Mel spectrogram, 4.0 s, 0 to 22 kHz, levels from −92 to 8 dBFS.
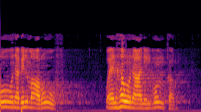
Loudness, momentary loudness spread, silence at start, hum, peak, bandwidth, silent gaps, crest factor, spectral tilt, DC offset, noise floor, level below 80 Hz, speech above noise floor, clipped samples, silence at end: -16 LUFS; 17 LU; 0 s; none; 0 dBFS; 6.4 kHz; none; 16 dB; -6.5 dB/octave; under 0.1%; -51 dBFS; -44 dBFS; 36 dB; under 0.1%; 0.5 s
